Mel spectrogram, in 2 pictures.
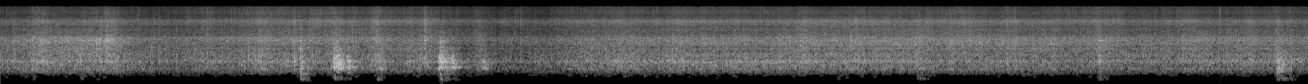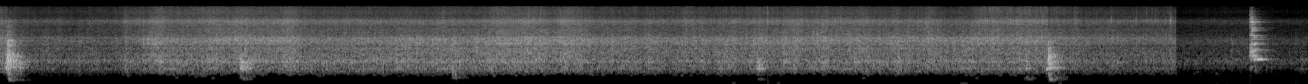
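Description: Vermicelli sizzling steadily as it roasts in ghee in a nonstick wok, with a spatula scraping and knocking against the pan now and then as it is stirred. Near the end the sizzle falls away suddenly.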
